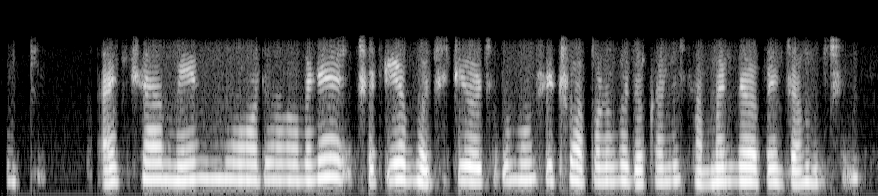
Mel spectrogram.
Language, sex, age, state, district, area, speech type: Odia, female, 18-30, Odisha, Koraput, urban, conversation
